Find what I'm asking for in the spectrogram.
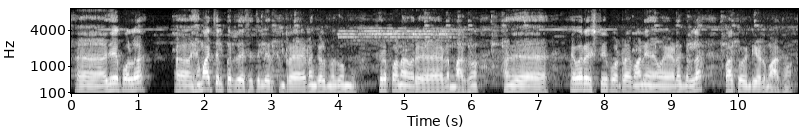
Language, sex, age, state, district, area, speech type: Tamil, male, 45-60, Tamil Nadu, Krishnagiri, rural, spontaneous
